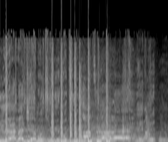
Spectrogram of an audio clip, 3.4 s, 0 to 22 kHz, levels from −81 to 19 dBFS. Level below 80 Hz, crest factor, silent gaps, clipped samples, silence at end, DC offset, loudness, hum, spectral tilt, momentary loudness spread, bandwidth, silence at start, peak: -18 dBFS; 10 dB; none; 0.1%; 0 s; under 0.1%; -11 LUFS; none; -4 dB/octave; 9 LU; 18 kHz; 0 s; 0 dBFS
